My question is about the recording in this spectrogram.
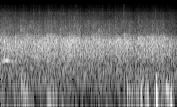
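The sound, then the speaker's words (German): Steady applause from a crowd, a dense even patter of many hands clapping at a constant loudness for the whole few seconds, with no voices over it. “Kann man mal kurz, Zwischenapplaus, kurz bitte erwähnen und Franzi.”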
